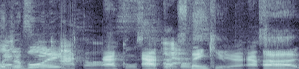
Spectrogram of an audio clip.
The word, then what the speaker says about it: Ackles: Am I pronouncing his last name correctly? Soldier Boy? Ackles.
